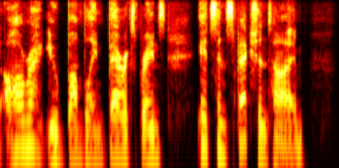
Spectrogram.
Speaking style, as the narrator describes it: he's, like, screaming

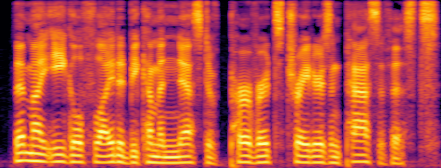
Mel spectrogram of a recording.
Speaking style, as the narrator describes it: Pierce growled

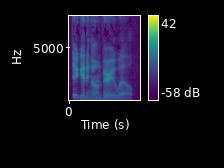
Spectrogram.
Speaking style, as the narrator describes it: he said in a choking voice

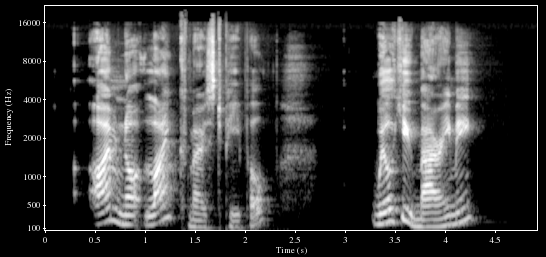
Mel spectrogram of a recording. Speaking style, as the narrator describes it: The beautiful man laughed

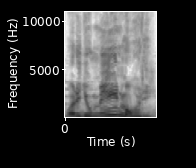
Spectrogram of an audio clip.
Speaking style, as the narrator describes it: Barry, terrified and on the verge of tears, screeched

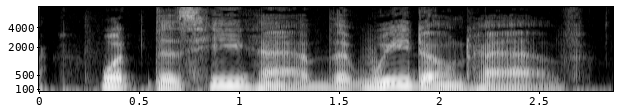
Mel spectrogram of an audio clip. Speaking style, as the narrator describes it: Eric said

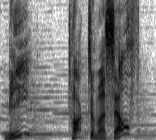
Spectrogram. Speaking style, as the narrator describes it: laughed, not very convincingly

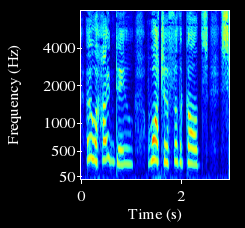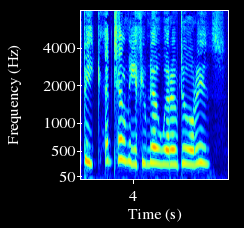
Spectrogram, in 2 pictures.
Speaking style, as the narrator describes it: cried

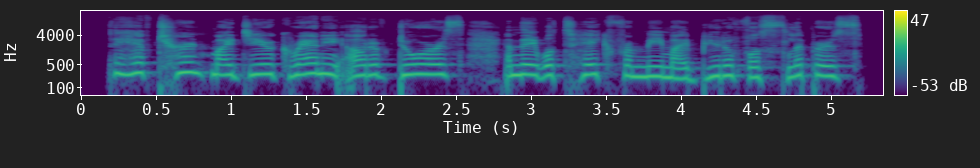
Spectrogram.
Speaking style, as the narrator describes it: sobbed

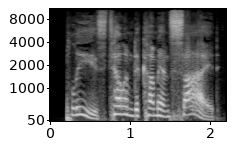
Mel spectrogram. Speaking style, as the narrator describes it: he exclaimed with real concern

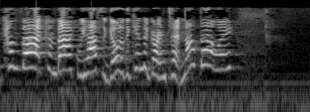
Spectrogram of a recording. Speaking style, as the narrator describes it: screaming

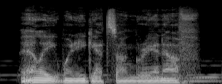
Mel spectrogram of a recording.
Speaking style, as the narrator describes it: he growled

